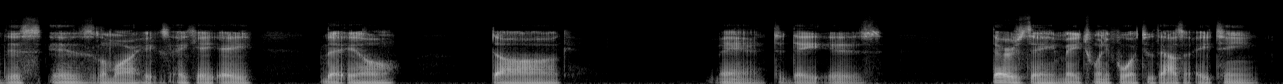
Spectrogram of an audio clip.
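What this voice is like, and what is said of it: Tired-sounding voice. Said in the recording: “I sound a little tired this morning, it's because I actually am tired this morning”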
